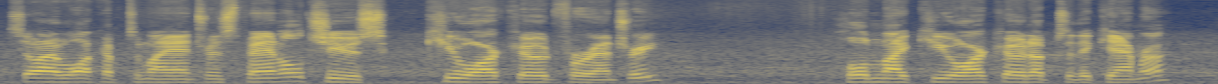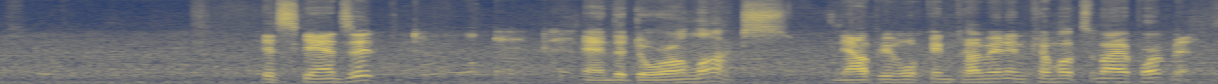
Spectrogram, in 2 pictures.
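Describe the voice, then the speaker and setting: A man's voice: fairly high pitch, steady tone, normal speed, pauses often. A man giving a conversational, explanatory product demonstration as a company presenter at a trade show. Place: busy indoor trade show booth. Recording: constant trade show floor noise. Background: exhibition hall ambience.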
